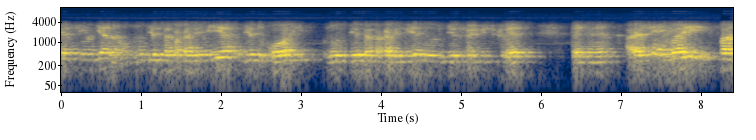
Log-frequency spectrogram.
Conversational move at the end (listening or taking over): listening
